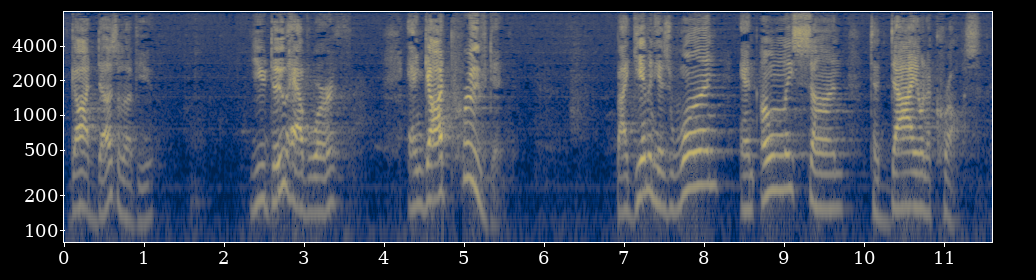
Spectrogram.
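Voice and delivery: low, soft reassurance; voice of truth. Acted. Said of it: "The voice of the truth says".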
